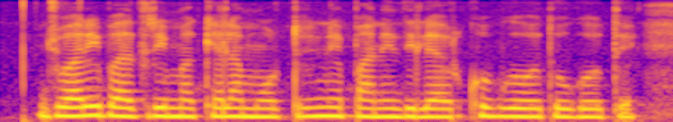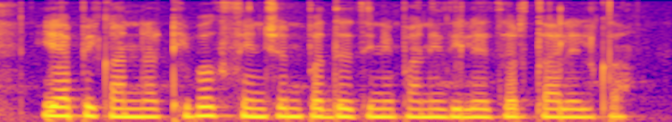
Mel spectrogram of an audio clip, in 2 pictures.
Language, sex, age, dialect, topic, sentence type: Marathi, female, 36-40, Northern Konkan, agriculture, question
